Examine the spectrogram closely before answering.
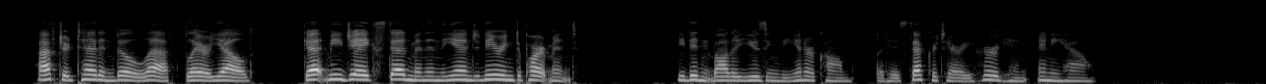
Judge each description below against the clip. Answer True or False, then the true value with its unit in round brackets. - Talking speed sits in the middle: False (130 wpm)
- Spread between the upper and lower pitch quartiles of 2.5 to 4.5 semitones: True (3.8 semitones)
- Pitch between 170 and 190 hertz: True (185 Hz)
